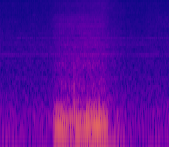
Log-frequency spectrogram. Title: Putush(dog) snoring like humans!!!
